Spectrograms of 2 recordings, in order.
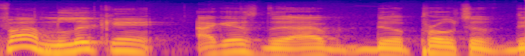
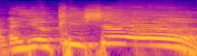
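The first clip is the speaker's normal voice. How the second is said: loud high call across the street; calling from far away; 6 dB louder, slower than usual. Pretend. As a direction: shout her name across the street. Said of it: "you yell over there".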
